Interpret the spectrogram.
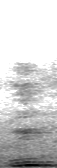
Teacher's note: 2 होते हैं ना, तो दोनों ओष्ठों से जिसका उच्चारण हो ऐसे अक्षर, इसलिए यहाँ द्विवचन में है, 2 ओष्ठ। ठीक है, एक ही ओष्ठ से उच्चारण नहीं होगा, दोनों ओष्ठ मिलकर के उच्चारण होगा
